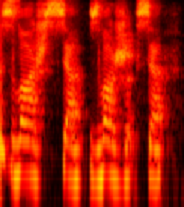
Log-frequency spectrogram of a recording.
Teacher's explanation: с кусає ся у слові зважишся зважишся ж шиплячий с свистячий під впливом свистячого шиплячий змінюється на свистячий з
